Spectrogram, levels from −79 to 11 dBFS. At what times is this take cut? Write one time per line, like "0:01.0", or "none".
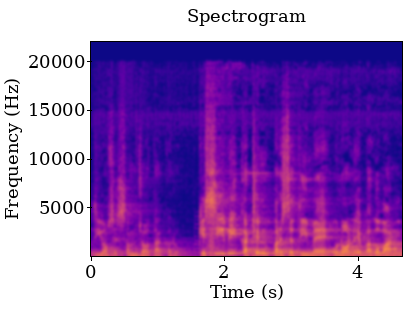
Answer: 0:01.4

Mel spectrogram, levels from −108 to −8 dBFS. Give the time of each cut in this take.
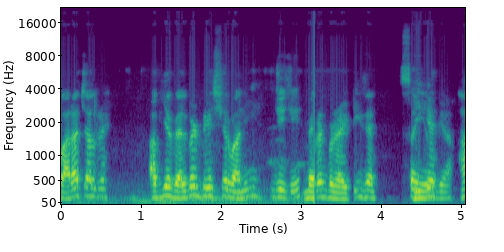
0:03.2

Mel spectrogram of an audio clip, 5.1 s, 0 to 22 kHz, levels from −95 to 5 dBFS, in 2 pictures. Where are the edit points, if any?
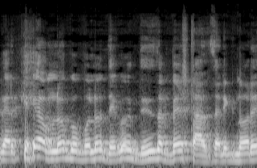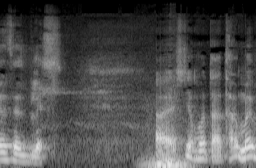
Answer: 0:04.1

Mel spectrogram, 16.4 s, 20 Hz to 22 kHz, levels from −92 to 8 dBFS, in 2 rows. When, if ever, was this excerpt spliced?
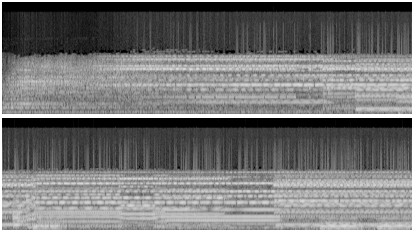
0:05.8

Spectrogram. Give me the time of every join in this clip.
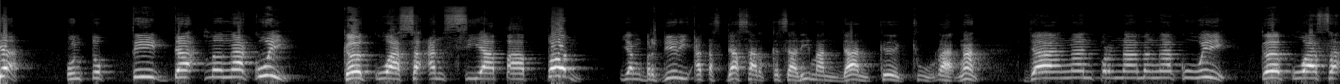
none

